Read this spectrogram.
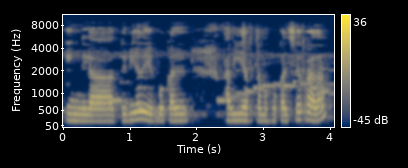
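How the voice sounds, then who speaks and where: Woman teacher, very warm and dark tone, patient, repeats key terms for pupils. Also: medium pitch, highs cut off. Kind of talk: recorded grammar lesson.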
